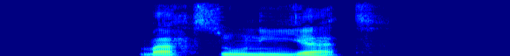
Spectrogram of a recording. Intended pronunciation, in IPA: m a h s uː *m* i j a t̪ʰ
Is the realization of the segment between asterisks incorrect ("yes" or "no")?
yes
